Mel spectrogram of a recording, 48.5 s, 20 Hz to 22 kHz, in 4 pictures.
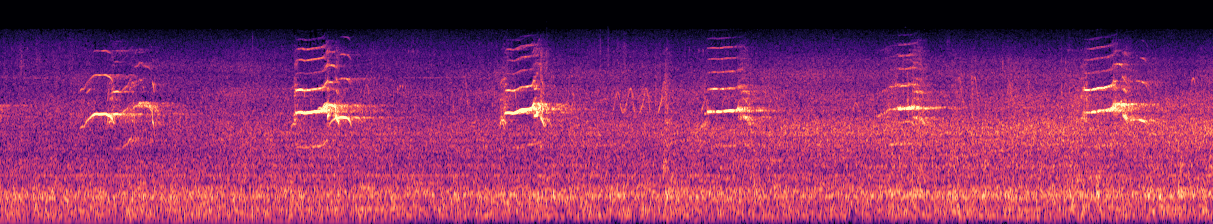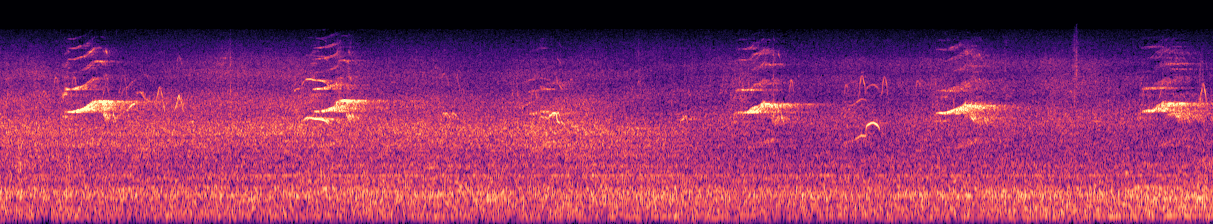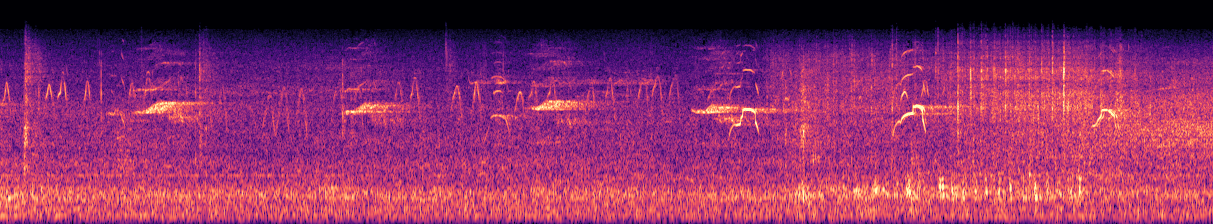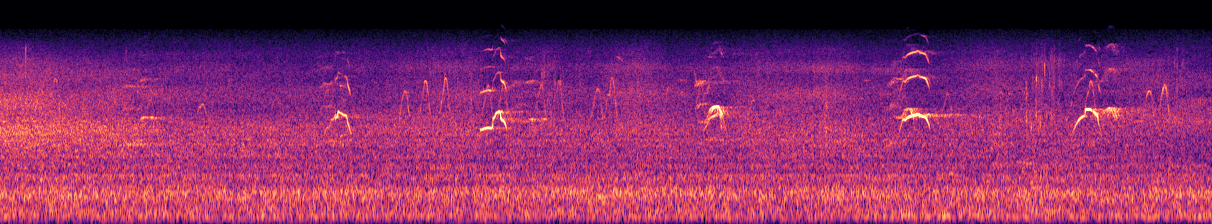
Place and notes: A warm and sunny day at the Historic Delfshaven. You can hear the birds flying around and moving in the water as well as few people passing by. At 4´55 you can hear the carillon from Pelgrimvaderskerk. Recorded with a parabolic Dodotronic mic
Zuid-Holland, Nederland, 19 July 2021, 12:55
